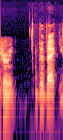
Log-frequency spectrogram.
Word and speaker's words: Vivek: Vivek, you said it.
